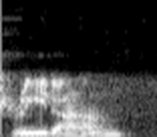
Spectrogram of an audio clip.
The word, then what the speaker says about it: Shriram: My name is Shriram.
